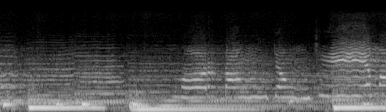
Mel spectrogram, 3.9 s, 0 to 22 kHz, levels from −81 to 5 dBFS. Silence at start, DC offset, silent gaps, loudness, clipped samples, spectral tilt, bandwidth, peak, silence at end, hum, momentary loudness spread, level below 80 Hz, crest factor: 0 s; under 0.1%; none; -19 LUFS; under 0.1%; -8 dB/octave; 6 kHz; -4 dBFS; 0 s; none; 9 LU; -26 dBFS; 12 dB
